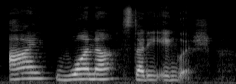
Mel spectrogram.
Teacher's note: Here we're changing want to wanna. Again, the word to changes to a.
